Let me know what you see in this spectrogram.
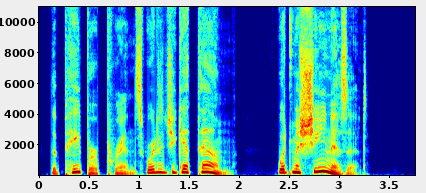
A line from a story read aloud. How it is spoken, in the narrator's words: exclaimed suddenly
